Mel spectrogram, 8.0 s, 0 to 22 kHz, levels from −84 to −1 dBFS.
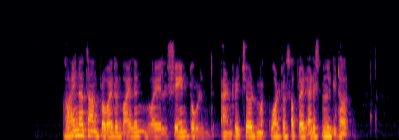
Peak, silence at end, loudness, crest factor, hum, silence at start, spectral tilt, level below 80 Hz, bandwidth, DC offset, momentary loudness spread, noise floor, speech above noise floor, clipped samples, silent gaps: -4 dBFS; 1 s; -21 LUFS; 16 dB; none; 1.25 s; -9 dB/octave; -60 dBFS; 6.4 kHz; under 0.1%; 8 LU; -78 dBFS; 58 dB; under 0.1%; none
